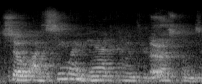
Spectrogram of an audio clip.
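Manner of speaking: ordinary talk, nothing marked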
